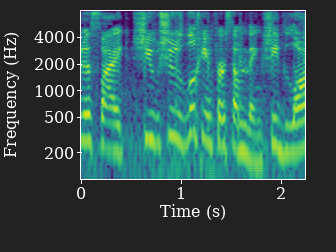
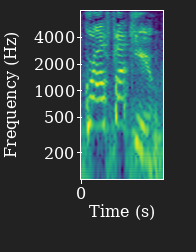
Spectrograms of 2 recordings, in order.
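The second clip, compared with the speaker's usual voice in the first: high, sassy mock snap; 11 semitones higher than usual. Real, not acted. Mom venting at her three-year-old, high sassy mock snap. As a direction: fire it back at her, half joking. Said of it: "So on my emotional side".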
